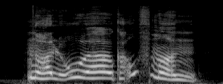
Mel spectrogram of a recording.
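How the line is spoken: Shout. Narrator (German): schrie

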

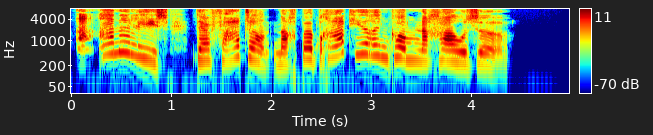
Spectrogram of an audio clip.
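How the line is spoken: Calling out. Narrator (German): ruft er

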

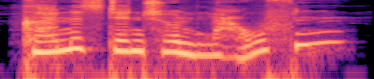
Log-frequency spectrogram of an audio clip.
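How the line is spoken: Giggling whisper. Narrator (German): lachten die Mägde laut, flüsterten miteinander

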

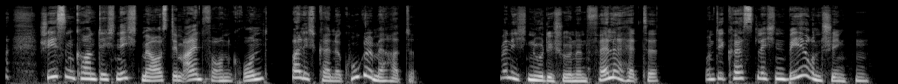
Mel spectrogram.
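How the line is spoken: Laughing reply. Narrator (German): Harald erwiderte lachend

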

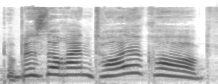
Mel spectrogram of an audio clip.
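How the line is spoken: Bird calling from above. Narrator (German): rief der Falke aus der Luft herab

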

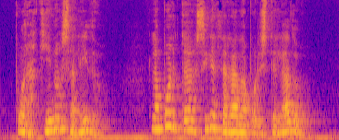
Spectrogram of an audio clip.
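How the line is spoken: Prompt exclamation. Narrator (Spanish): No tardó en exclamar

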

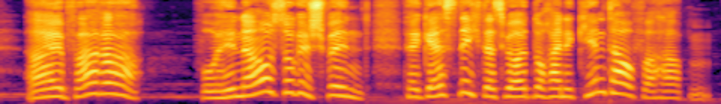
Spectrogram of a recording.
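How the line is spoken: Surprised call. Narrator (German): verwunderte er sich und rief

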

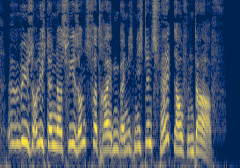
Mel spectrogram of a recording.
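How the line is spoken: Calling out. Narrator (German): rief er

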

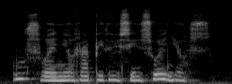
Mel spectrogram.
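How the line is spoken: Murmured. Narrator (Spanish): murmuró

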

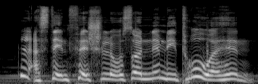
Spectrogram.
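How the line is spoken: Called out. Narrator (German): rief

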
